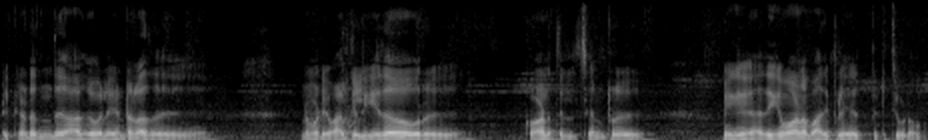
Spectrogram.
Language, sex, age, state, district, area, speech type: Tamil, male, 30-45, Tamil Nadu, Dharmapuri, rural, spontaneous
